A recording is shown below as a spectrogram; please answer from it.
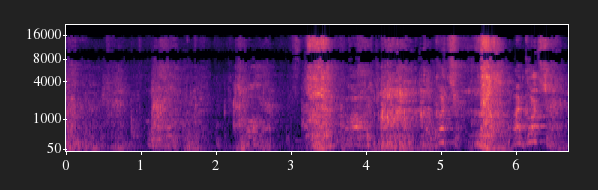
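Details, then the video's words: Molly, a female Boerboel, growls during play fighting after being given the top position. Deep, rough rumbling growls come in bursts, with louder roar-like outbursts. A person talks in between. "Play fighting with my Boerboel"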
